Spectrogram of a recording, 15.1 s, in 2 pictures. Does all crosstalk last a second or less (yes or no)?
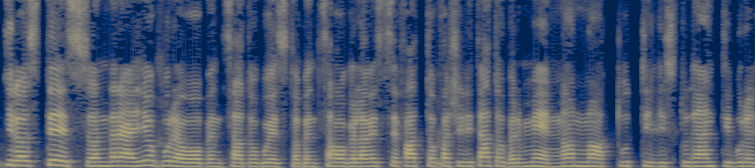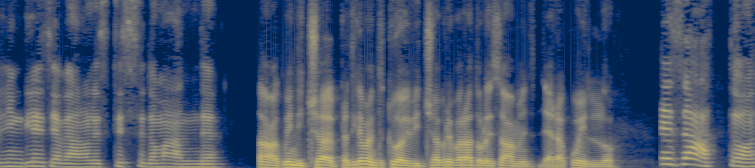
yes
